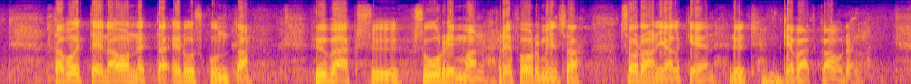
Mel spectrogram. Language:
Finnish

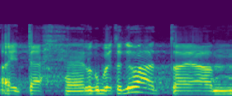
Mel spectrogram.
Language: Estonian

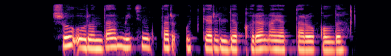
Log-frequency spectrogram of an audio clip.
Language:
Bashkir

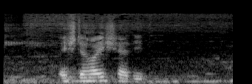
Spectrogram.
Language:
Persian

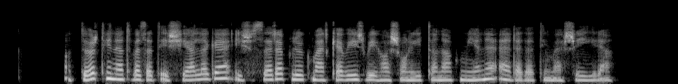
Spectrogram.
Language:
Hungarian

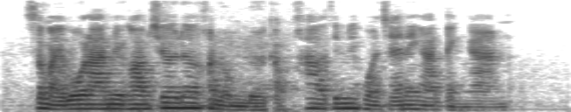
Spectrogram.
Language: Thai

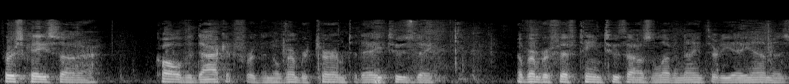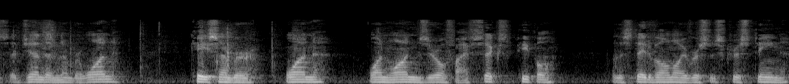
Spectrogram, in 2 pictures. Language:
English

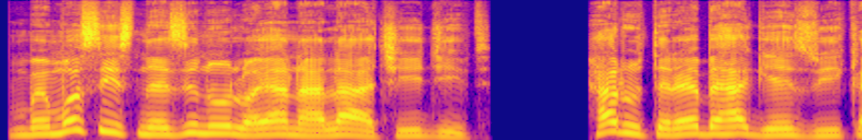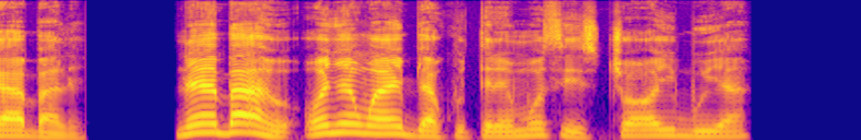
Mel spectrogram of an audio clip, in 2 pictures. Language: Igbo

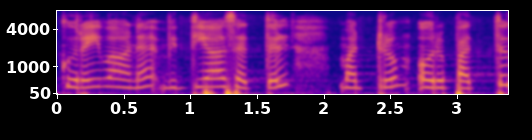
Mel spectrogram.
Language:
Tamil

